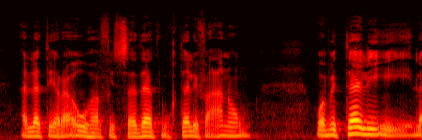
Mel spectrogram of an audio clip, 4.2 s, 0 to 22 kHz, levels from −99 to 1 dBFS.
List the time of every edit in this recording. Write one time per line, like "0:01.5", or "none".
none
